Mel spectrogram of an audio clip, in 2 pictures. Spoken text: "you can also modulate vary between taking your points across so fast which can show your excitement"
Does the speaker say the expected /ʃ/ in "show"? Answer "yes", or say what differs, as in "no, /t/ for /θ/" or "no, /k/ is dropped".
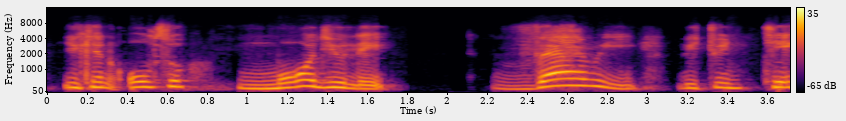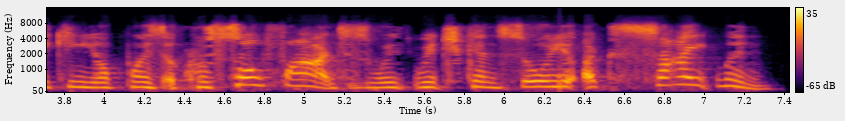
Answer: no, /s/ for /ʃ/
